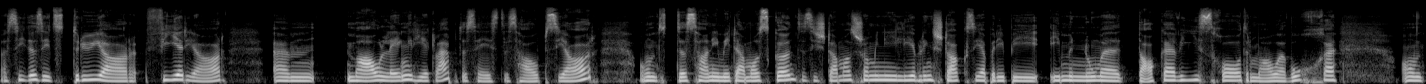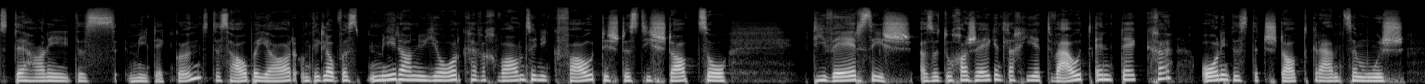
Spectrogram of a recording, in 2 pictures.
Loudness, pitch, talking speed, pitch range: -18 LUFS, 180 Hz, 175 wpm, 165-195 Hz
